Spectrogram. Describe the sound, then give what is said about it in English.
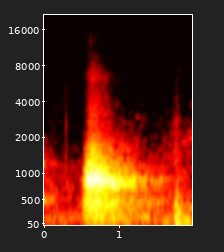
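A person takes one audible breath during a sermon, a breathy rush of air that swells quickly and then fades over about a second, with no talking. “So just take a breath.”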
